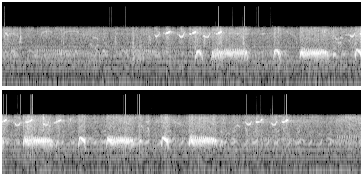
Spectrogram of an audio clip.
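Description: Wild birds calling at dawn. One bird gives a run of repeated calls, short notes alternating with longer ones, from about three seconds in until near the end, over scattered higher chirps from other birds.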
